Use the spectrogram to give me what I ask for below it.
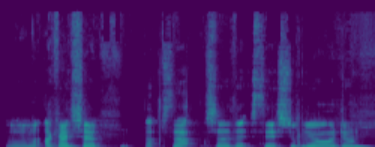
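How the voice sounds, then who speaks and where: A hobbyist presenter reviews radio equipment in a casual, unscripted hands-on demo, thinking aloud in a hesitant, rambling way. His voice is fairly low and moves at normal speed.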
